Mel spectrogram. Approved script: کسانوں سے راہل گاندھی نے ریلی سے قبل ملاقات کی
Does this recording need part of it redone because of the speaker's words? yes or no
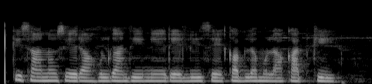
no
